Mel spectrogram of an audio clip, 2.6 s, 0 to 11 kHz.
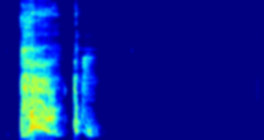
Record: {"cough_length": "2.6 s", "cough_amplitude": 32767, "cough_signal_mean_std_ratio": 0.31, "survey_phase": "beta (2021-08-13 to 2022-03-07)", "age": "45-64", "gender": "Male", "wearing_mask": "No", "symptom_none": true, "smoker_status": "Never smoked", "respiratory_condition_asthma": false, "respiratory_condition_other": false, "recruitment_source": "REACT", "submission_delay": "2 days", "covid_test_result": "Negative", "covid_test_method": "RT-qPCR", "influenza_a_test_result": "Negative", "influenza_b_test_result": "Negative"}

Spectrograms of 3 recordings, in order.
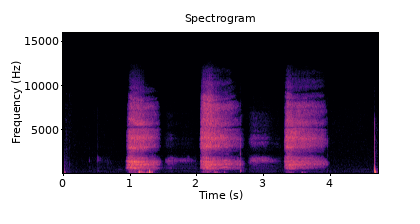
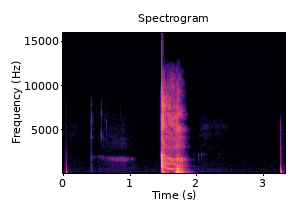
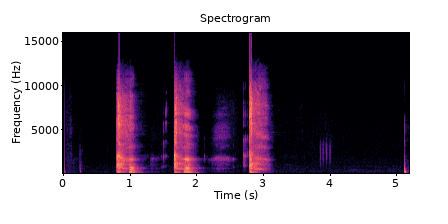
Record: {"exhalation_length": "4.7 s", "exhalation_amplitude": 6825, "exhalation_signal_mean_std_ratio": 0.45, "cough_length": "3.3 s", "cough_amplitude": 32768, "cough_signal_mean_std_ratio": 0.23, "three_cough_length": "5.2 s", "three_cough_amplitude": 32768, "three_cough_signal_mean_std_ratio": 0.27, "survey_phase": "beta (2021-08-13 to 2022-03-07)", "age": "65+", "gender": "Female", "wearing_mask": "No", "symptom_none": true, "smoker_status": "Current smoker (1 to 10 cigarettes per day)", "respiratory_condition_asthma": false, "respiratory_condition_other": false, "recruitment_source": "REACT", "submission_delay": "1 day", "covid_test_result": "Negative", "covid_test_method": "RT-qPCR", "influenza_a_test_result": "Negative", "influenza_b_test_result": "Negative"}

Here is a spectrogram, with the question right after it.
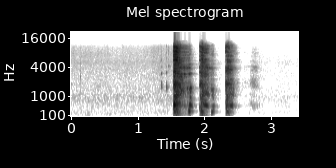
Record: {"three_cough_length": "3.4 s", "three_cough_amplitude": 31986, "three_cough_signal_mean_std_ratio": 0.23, "survey_phase": "alpha (2021-03-01 to 2021-08-12)", "age": "18-44", "gender": "Female", "wearing_mask": "No", "symptom_cough_any": true, "symptom_new_continuous_cough": true, "symptom_headache": true, "smoker_status": "Never smoked", "respiratory_condition_asthma": false, "respiratory_condition_other": false, "recruitment_source": "Test and Trace", "submission_delay": "2 days", "covid_test_result": "Positive", "covid_test_method": "LFT"}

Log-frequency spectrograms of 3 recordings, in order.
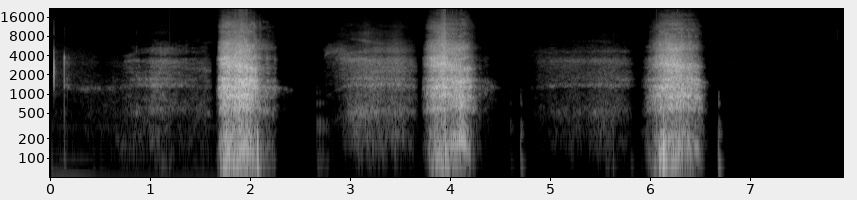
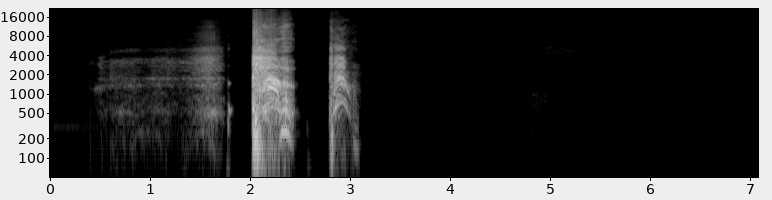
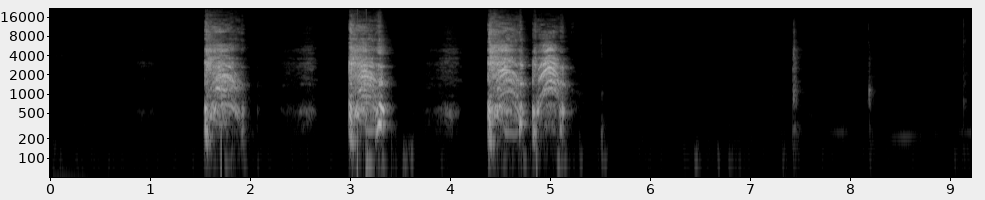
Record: {"exhalation_length": "7.9 s", "exhalation_amplitude": 32768, "exhalation_signal_mean_std_ratio": 0.34, "cough_length": "7.1 s", "cough_amplitude": 32768, "cough_signal_mean_std_ratio": 0.22, "three_cough_length": "9.2 s", "three_cough_amplitude": 17971, "three_cough_signal_mean_std_ratio": 0.31, "survey_phase": "beta (2021-08-13 to 2022-03-07)", "age": "65+", "gender": "Male", "wearing_mask": "No", "symptom_none": true, "symptom_onset": "13 days", "smoker_status": "Never smoked", "respiratory_condition_asthma": false, "respiratory_condition_other": false, "recruitment_source": "REACT", "submission_delay": "1 day", "covid_test_result": "Negative", "covid_test_method": "RT-qPCR"}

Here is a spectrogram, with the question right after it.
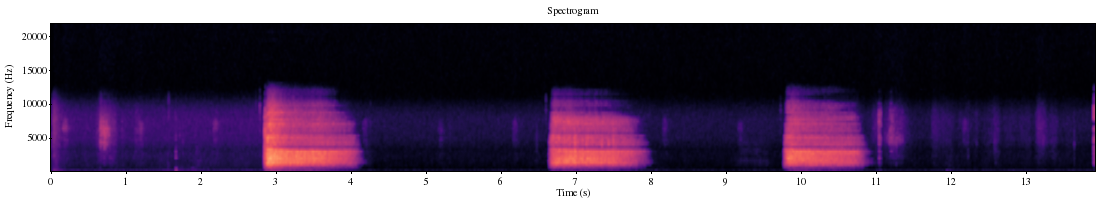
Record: {"exhalation_length": "13.9 s", "exhalation_amplitude": 16074, "exhalation_signal_mean_std_ratio": 0.36, "survey_phase": "beta (2021-08-13 to 2022-03-07)", "age": "65+", "gender": "Female", "wearing_mask": "No", "symptom_none": true, "smoker_status": "Never smoked", "respiratory_condition_asthma": false, "respiratory_condition_other": false, "recruitment_source": "REACT", "submission_delay": "1 day", "covid_test_result": "Negative", "covid_test_method": "RT-qPCR", "influenza_a_test_result": "Negative", "influenza_b_test_result": "Negative"}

